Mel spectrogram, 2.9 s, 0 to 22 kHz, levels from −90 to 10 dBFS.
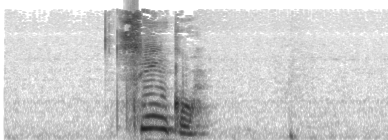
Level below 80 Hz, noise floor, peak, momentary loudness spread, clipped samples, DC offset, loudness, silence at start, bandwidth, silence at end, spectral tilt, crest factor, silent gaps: -58 dBFS; -54 dBFS; 0 dBFS; 23 LU; 0.1%; under 0.1%; -9 LUFS; 0.85 s; 17 kHz; 1.4 s; -2.5 dB/octave; 16 dB; none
